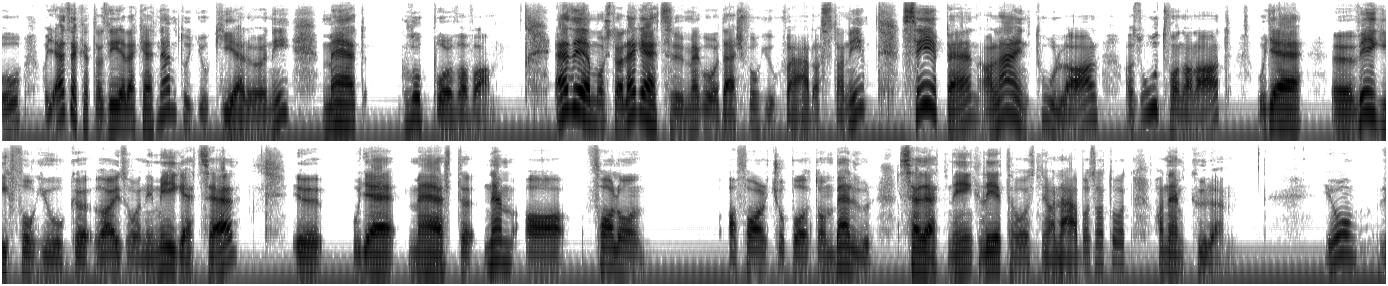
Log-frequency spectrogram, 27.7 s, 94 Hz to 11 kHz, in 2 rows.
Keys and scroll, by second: 5.4 h, 12.4 space.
